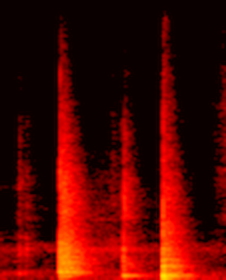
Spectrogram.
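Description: A woman's two short breathy exhalations, a quiet excited laugh, about half a second and a second and a half in.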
